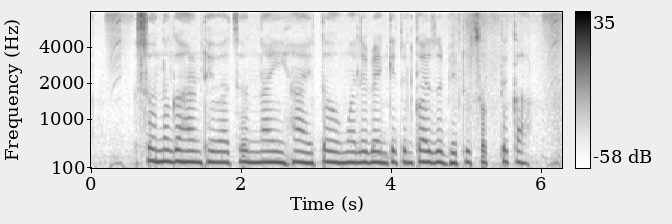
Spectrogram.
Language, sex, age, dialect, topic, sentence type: Marathi, female, 25-30, Varhadi, banking, question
